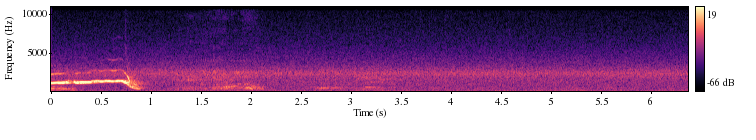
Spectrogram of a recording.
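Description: A girl's voice giving a long, rising "woo" into the mouth of a water bottle. Less than a second in, it breaks off with a sharp downward slide.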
